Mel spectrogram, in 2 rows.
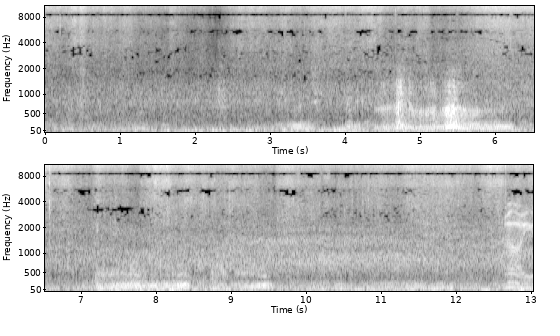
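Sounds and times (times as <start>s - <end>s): dogs growling: 2.9s - 12.6s.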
